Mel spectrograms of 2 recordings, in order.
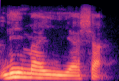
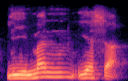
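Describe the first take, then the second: First: The n merges into the following y sound. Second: The n is pronounced clearly before the y. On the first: The speaker calls it right. "dimasukkan ke belakangnya" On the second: The speaker calls it wrong. "bukan dibaca liman yasha"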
